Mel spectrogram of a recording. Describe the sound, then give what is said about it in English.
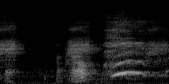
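A duck quacks twice in quick succession, a pair of raspy, nasal calls at moderate volume, with a short gap between them and a faint rustle before the first. “There's the duck.”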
